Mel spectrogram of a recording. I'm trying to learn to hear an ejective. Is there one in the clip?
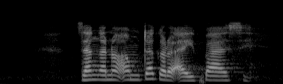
yes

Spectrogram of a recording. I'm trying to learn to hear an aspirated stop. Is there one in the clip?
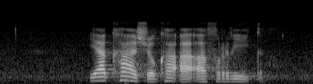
yes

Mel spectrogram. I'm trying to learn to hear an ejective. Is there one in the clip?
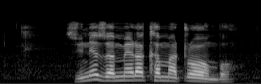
yes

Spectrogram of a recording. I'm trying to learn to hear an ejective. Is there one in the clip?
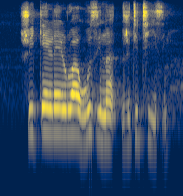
yes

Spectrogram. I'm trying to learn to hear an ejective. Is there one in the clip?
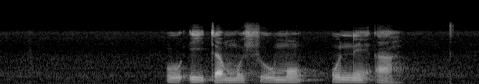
yes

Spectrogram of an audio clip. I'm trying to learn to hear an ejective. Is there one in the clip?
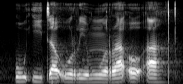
yes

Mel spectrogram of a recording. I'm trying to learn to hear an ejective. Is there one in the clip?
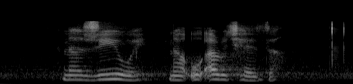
no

